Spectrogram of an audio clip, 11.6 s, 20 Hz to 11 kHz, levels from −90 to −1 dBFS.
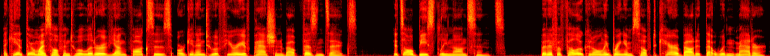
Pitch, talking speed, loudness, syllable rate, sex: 185 Hz, 205 wpm, -19 LUFS, 5.4 syllables/s, female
